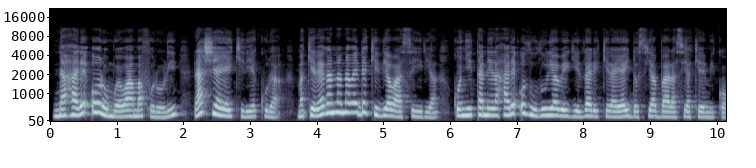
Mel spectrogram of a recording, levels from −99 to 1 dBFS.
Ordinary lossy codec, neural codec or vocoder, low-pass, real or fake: none; none; 10.8 kHz; real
